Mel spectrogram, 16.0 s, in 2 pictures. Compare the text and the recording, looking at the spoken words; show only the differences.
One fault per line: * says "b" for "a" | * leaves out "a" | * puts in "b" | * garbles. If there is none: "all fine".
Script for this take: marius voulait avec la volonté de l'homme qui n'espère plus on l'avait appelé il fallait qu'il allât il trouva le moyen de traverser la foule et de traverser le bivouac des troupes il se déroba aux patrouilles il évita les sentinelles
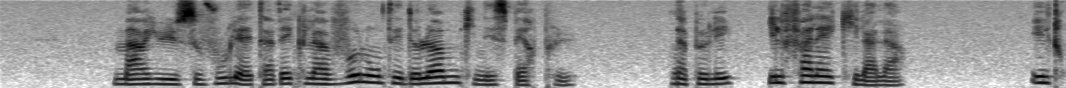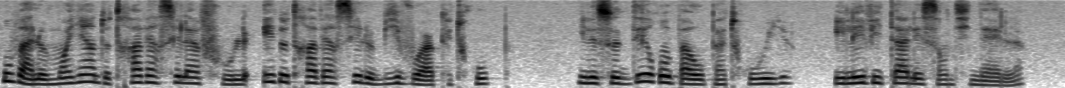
* leaves out "l'avait"
* leaves out "des"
